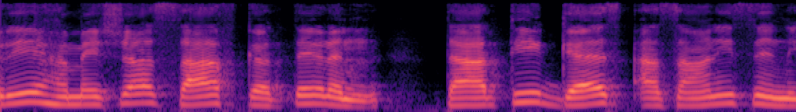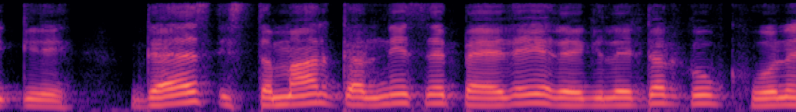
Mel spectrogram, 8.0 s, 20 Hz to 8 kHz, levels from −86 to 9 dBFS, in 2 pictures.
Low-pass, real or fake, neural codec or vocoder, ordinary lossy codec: 7.2 kHz; fake; codec, 16 kHz in and 24 kHz out, 0.4 kbps, LongCat-Audio-Codec, two codebook decoder; none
